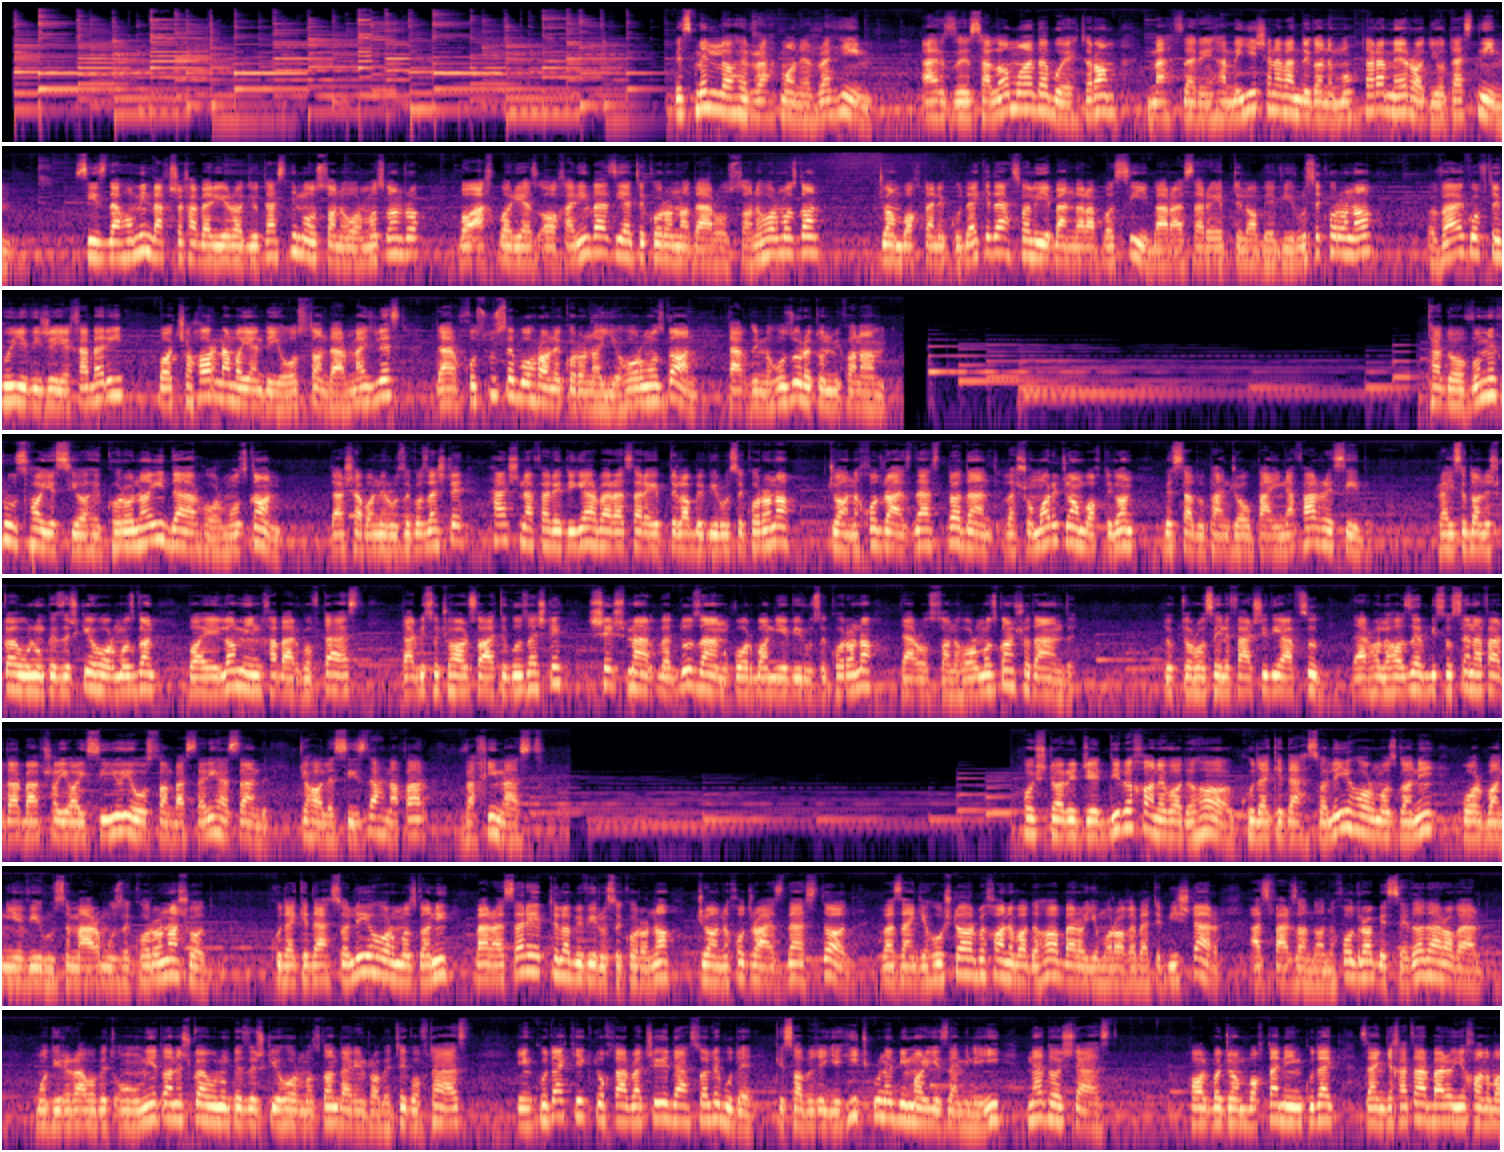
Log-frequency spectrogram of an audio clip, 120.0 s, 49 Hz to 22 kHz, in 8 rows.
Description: گروه استان‌ها-در سیزدهمین بخش رادیو تسنیم استان هرمزگان گفتگوی ویژه خبری با 4 نماینده استان در مجلس شورای اسلامی پیرامون بحران کرونایی هرمزگان خواهیم داشت.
